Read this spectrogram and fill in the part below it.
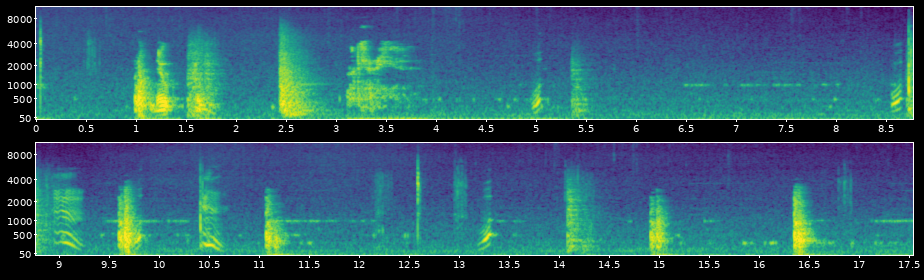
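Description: A metal hammer clanks and scrapes against rock.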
